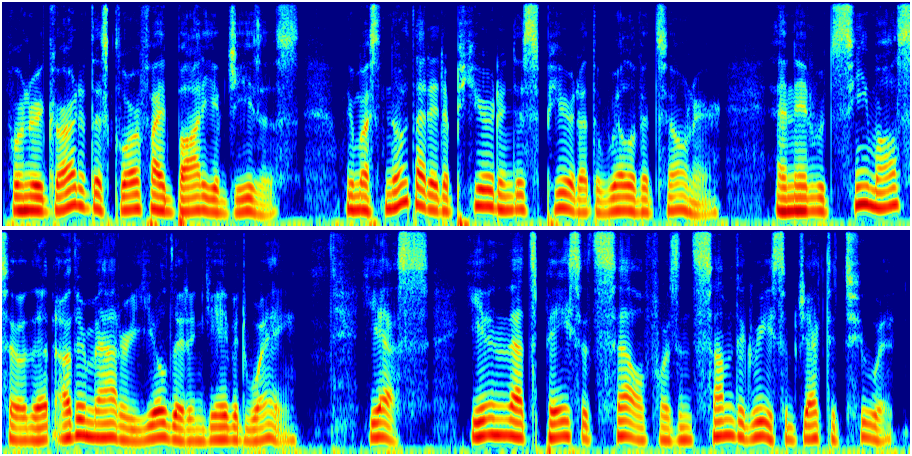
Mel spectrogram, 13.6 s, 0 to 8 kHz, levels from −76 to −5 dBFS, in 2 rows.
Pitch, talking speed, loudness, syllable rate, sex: 135 Hz, 210 wpm, -17 LUFS, 5.7 syllables/s, male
